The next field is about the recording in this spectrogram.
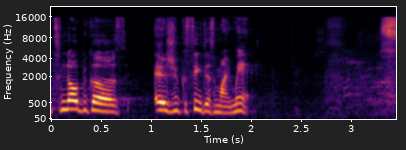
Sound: audience oohing

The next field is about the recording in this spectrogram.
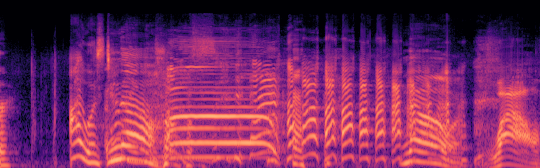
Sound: laughs

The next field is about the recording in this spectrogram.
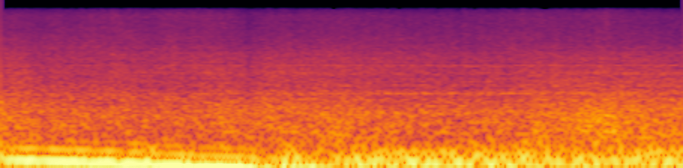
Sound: eerie music; ocean waves

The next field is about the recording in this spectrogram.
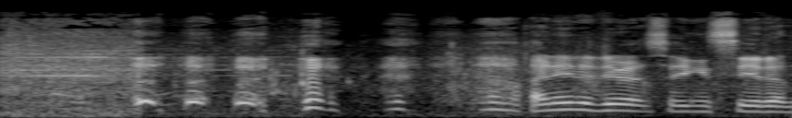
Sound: laughs

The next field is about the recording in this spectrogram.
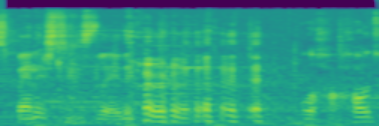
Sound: laughs

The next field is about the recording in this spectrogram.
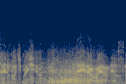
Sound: on phone

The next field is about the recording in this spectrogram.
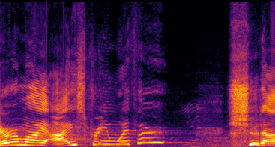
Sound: none

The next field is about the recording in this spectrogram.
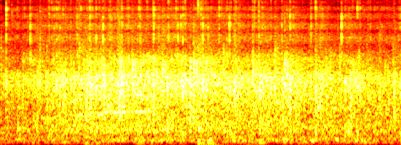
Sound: audience applauding

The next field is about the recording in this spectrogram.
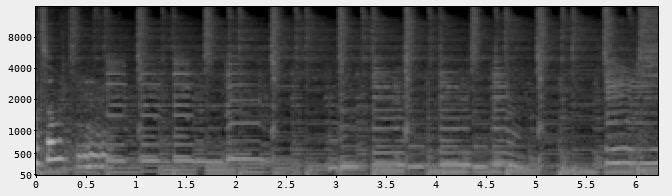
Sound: upbeat music; giggles

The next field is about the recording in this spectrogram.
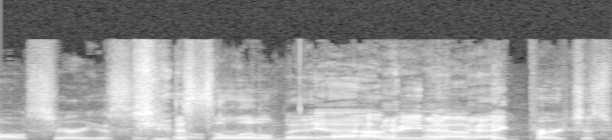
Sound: laughs

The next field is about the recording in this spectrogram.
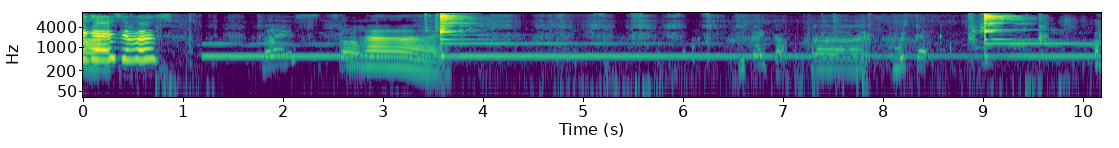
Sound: ding

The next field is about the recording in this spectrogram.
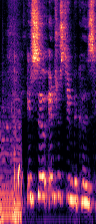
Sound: audio pops

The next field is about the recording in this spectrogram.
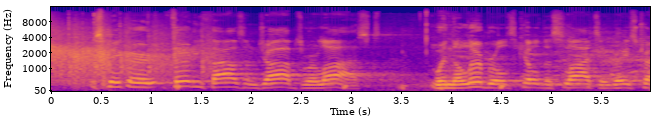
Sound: applause

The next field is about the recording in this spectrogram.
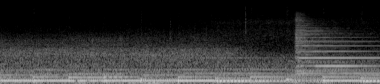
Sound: relaxing piano music; city ambience; bell chiming

